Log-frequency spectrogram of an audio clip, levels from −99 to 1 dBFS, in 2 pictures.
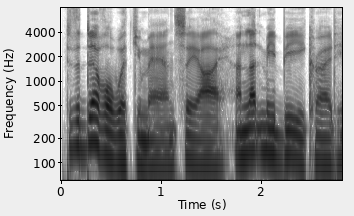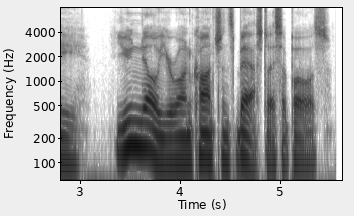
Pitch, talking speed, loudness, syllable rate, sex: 110 Hz, 235 wpm, -17 LUFS, 5.1 syllables/s, male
